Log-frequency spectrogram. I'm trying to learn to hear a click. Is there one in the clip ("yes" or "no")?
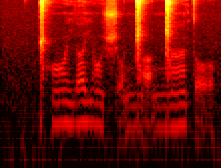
yes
